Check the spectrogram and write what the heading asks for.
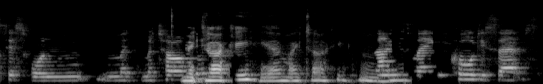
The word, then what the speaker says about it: maitake: How do I pronounce this one? Maitake, yeah, maitake.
